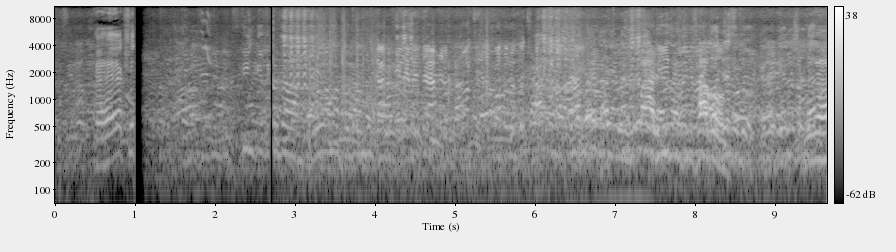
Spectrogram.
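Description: A goat bleats repeatedly amid constant crowd chatter and talking nearby, the calls rising above the voices in short wavering bursts throughout.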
